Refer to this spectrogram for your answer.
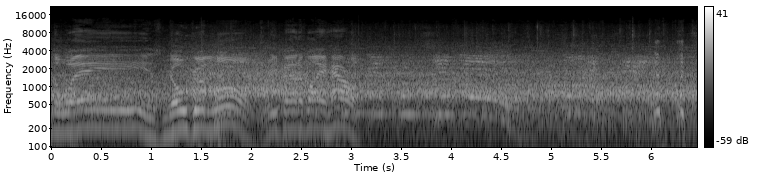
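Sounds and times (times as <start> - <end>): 
large arena crowd cheering after missed free throws: 0.0 - 6.4
speech: 1.2 - 3.2
laughter: 5.6 - 6.4.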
